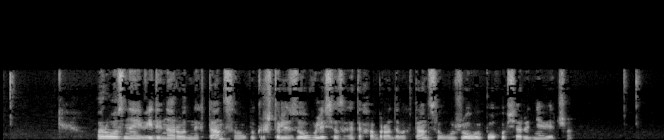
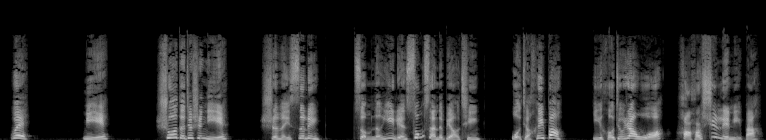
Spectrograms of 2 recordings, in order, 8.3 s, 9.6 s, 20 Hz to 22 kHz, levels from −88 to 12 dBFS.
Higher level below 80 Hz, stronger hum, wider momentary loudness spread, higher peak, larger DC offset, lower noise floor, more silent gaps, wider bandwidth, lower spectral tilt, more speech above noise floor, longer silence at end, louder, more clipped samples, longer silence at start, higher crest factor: about the same, -74 dBFS vs -76 dBFS; neither; first, 20 LU vs 11 LU; about the same, 0 dBFS vs -2 dBFS; neither; second, -70 dBFS vs -80 dBFS; second, none vs 1.76-1.90 s; second, 12 kHz vs 17 kHz; about the same, -0.5 dB/octave vs -1 dB/octave; second, 54 dB vs 60 dB; first, 0.35 s vs 0.1 s; first, -16 LUFS vs -19 LUFS; neither; about the same, 0.1 s vs 0.15 s; about the same, 18 dB vs 20 dB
